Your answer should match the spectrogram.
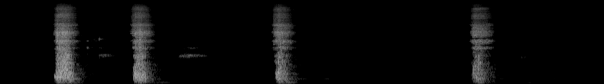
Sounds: Sniff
